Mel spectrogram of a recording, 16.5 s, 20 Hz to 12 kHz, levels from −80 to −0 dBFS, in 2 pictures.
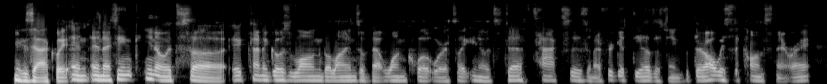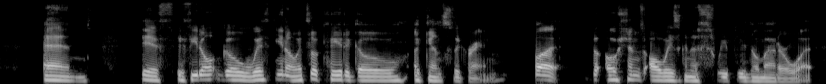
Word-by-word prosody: Exactly, 100 -4 +7
and 130 -3 +6
and 135 -2 +8
I 125 - +8
think, 145 +1 +2
you 160 - +5
know, 130 -5 +6
it's, 115 - -1
uh, 105 -5 +5
it 130 -1 -1
kinda 135 -2 +2
goes 125 -1 +2
along 120 0 +1
the 115 - +1
lines 115 +1 0
of 110 - -4
that 110 0 -1
one 115 -1 -2
quote 105 - -3
where 100 -1 -4
it's 105 - -9
like, 105 +1 -6
you 125 - -7
know, 110 -3 -3
it's, 100 - -12
"Death, 125 -1 -2
taxes" 120 -1 -5
And 105 - -9
I 95 - -6
forget 125 -1 -7
the 115 - -3
other 115 -3 -2
thing, 100 -1 -11
but - - -19
they're 115 - 0
always 130 0 +3
the - - -12
constant, 105 -5 -7
right? 110 +3 -5 0.6
And, 115 -5 0 0.5
if 125 -5 -2
if 125 -3 -5
you 140 - +2
don't 145 0 -1
go 135 -1 +1
with 130 +3 0
you 150 - -5
know, 125 -2 -1
it's 125 +4 -5
okay 145 -2 -1
to 130 - -3
go 115 -1 -1
against 110 -3 -5
the 105 - -6
grain, 90 +3 -11 0.4
but - - +3 0.3
the - - -3
ocean's 135 0 -4
always 120 -2 0
gonna 110 -2 -3
sweep 110 0 -9
you 110 - -3
no 100 0 -6
matter 95 -3 -5
what. 85 - -7
120 Hz, 235 wpm, -23 LUFS, 110-130 Hz, 0.6 s, and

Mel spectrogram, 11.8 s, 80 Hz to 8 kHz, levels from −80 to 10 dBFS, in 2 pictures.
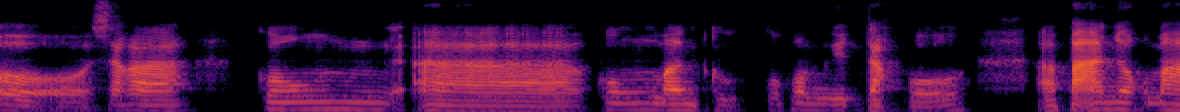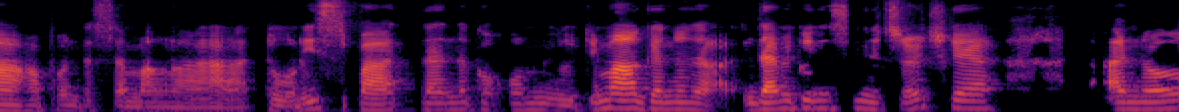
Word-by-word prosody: Oo, - - -1
saka - - +2 0.6
kung, 135 0 -5 0.5
ah, 100 -2 +2
kung 125 -1 -8 0.2
magku 115 -1 0 0.2
co-commute 120 -3 -10
ako, 95 -1 -2 0.5
paano 135 - +9
ako - - -13
makakapunta 110 -2 0
sa - - -7
mga 90 -1 -5 0.4
tourist - - -1
spot - - +2
na 125 - -2
nagko-commute? 120 -3 -13
Yung 160 - +3
mga 155 0 +10
gano'n 135 0 -5
na - - -1
ang 125 - -14
dami 135 +3 +5
ko 160 - 0
ng 155 0 -5
sini-search 145 +1 -2
kaya 150 -1 +3 0.6
ano 135 0 0
120 Hz, 140 wpm, -27 LUFS, 105-135 Hz, 0.6 s, mga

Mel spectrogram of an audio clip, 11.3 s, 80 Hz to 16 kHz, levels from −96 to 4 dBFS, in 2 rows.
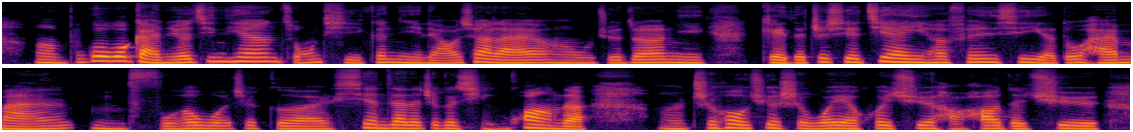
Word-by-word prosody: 嗯， 175 -3 -2
不 195 +6 -11
过 265 - +9
我 260 0 +8
感 165 -9 +4
觉 180 +2 +2
今 230 +5 -3
天 235 0 +2
总 175 -2 -5
体 165 -5 -8
跟 185 +4 -2
你 165 -3 -2
聊 150 -1 -3
下 200 +4 +1
来， 160 -1 +2
嗯， 160 -2 -4
我 - - -6
觉 160 +3 -6
得 175 +2 +1
你 170 -3 -2 0.3
给 165 -2 +2
的 165 - 0
这 210 - -2
些 200 0 +1
建 200 -1 +3
议 - - +1
和 175 - +1
分 195 +2 0
析 195 +1 -3
也 160 -5 0
都 175 +5 -1
还 165 -3 0
蛮， 160 +1 -1
嗯， 165 -5 -6
符 155 +1 -9
合 175 +2 +1
我 170 -2 -2
这 175 +2 -8
个 155 -1 -2
现 210 +5 -2
在 190 - +4
的 180 - +3
这 185 - -6
个 180 - -1
情 145 -4 -9
况 195 0 +4
的。 150 -3 +2 0.4
嗯， 155 -1 -4
之 195 +6 -4
后 205 -1 +3
确 195 +2 -3
实 175 - -5
我 170 +1 +2
也 175 -2 +4
会 180 +3 -2
去 180 +2 -2
好 150 -4 -5
好 175 +4 +2
地 160 -1 -1
去 160 +1 -1
175 Hz, 320 characters per minute, -22 LUFS, 160-190 Hz, 0.4 s, 过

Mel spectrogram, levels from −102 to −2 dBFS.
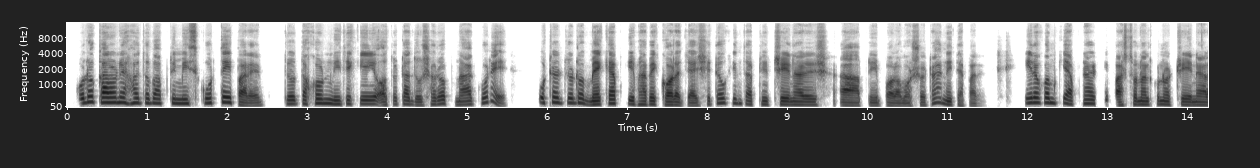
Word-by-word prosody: কোন 195 +4 +2 0.2
কারণে 215 0 +7
হয়তোবা 195 -1 +1
আপনি 185 - -5
মিস 180 0 +1
করতেই 200 +3 +3
পারেন। 105 0 +1 0.3
তো 160 - 0 0.2
তখন 185 +3 +1 0.2
নিজেকে 160 +1 -1 0.2
অতটা 145 +5 -4
দোষারোপ 140 +7 -1 0.2
না 135 - +2 0.2
করে 215 +3 -1 0.5
ওটার 215 +1 0
জন্য 200 0 0 0.2
make 145 +3 +5
up 175 - 0
কিভাবে 140 -1 0
করা 125 -1 +6
যায়, 100 -1 0
সেটাও 190 +8 -2
কিন্তু 175 -3 -6
আপনি 140 +2 -6
ট্রেনারের 130 -2 +3
স - - -4 0.3
আ - - +6
আপনি 110 - -10 0.2
পরামর্শটা 105 - -3
নিতে 125 -7 -3
পারেন। 90 -1 -9 0.6
এরকম 210 0 +3
কি 210 - -9
আপনার 170 +3 -1
কি - - -12
পার্সোনাল 135 +4 +1
কোনো 140 -1 0
ট্রেনার 120 -2 +1
145 Hz, 160 wpm, -23 LUFS, 125-195 Hz, 0.6 s, কারণে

